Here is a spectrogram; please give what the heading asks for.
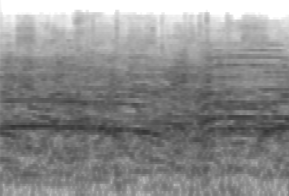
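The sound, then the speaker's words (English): An agitated audience at a mayoral debate in Miami Beach shouts and calls out in many overlapping voices. The raised clamor goes on without a break. “Yes, that is the sound of politics, of making an election in Miami Beach. The sound of a mayoral race. The audience riled up at a mayoral debate earlier this year in Miami Beach.”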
